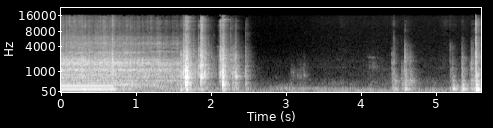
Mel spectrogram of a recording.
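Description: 7x14 mini lathe running with a steady hum that stops abruptly just under a second in, followed by sharp metal clicks and knocks as the tool post and compound rest are handled, loudest between one and a half and two seconds in, with a few more near the end.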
